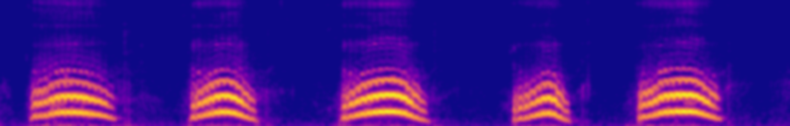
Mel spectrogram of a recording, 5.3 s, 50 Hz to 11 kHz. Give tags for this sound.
worldpeace 3naudio17 dove

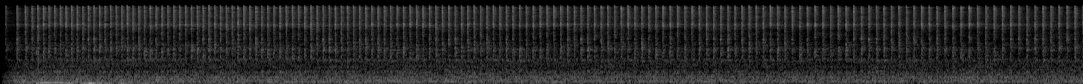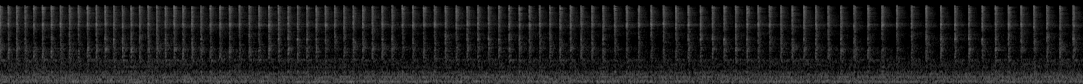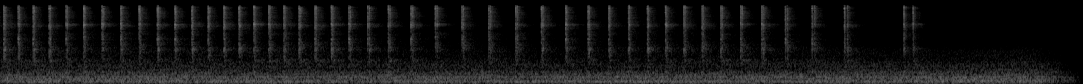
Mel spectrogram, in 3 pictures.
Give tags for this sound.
spinning speed wheel

